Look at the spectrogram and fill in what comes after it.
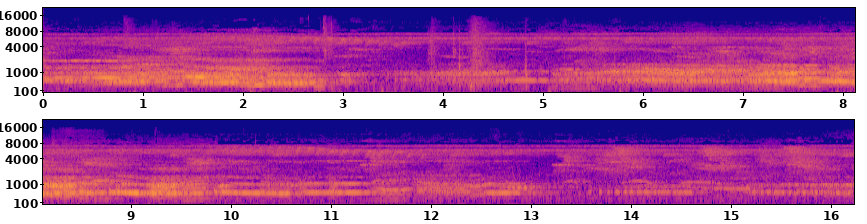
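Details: Howler monkeys in Costa Rica, several animals filling a tree, roar together in a dense, droning chorus that swells and fades over about sixteen seconds. Insect hum and faint bird calls run beneath.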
